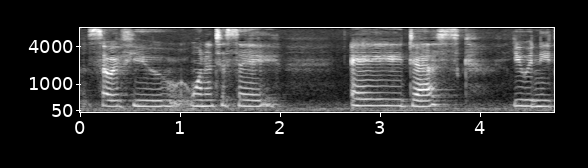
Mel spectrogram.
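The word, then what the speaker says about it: c'est: who already do know say means it is and you pronounce it like say like say what you need to say okay anybody John Mayer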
